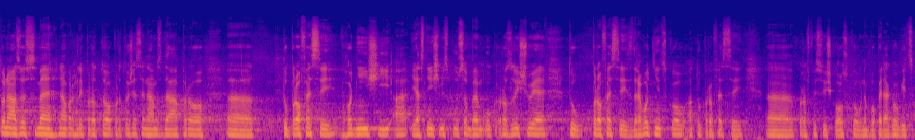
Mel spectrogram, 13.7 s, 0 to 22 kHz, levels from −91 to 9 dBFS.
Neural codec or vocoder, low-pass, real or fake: none; 14.4 kHz; real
